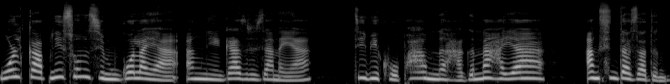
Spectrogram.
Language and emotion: Bodo, fearful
